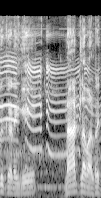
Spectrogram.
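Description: An infant crying in a high wail that stops within the first second, with a man talking over it.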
